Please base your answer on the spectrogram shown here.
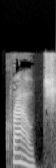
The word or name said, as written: crouchingly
